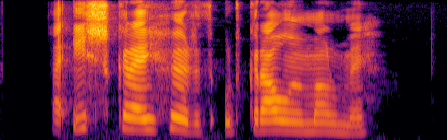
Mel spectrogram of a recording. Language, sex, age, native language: Icelandic, other, 13, Icelandic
